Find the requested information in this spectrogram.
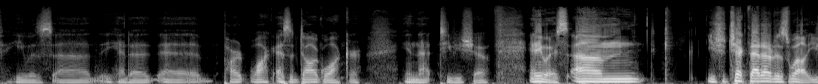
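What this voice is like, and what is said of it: Scratchy voice. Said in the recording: “Sorry about my voice. I don't know why I'm so scratchy today”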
